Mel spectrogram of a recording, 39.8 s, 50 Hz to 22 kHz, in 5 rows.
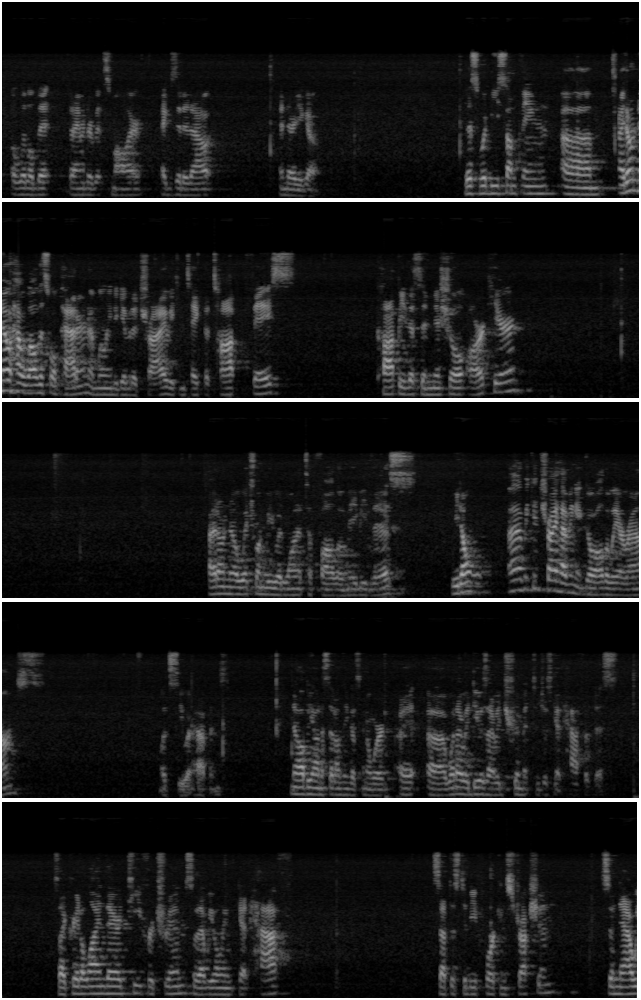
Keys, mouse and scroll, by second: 3.2 scroll up 1, 3.5 scroll, 5.0 alt+v, 5.3-5.6 scroll up 1, 5.6-8.4 middle drag, 8.4-9.8 scroll up 1, 9.8 click, 10.4 alt+s, 10.8 n, 11.9 click, 14.9 alt+v, 15.1-15.4 scroll up 1, 15.4 v, 15.6 middle click, 16.9-18.1 scroll down 1, 18.1 click, 18.8 Delete, 20.6 l, 22.6 Escape, 26.6-28.6 middle drag, 28.6 l, 29.5 click, 30.8 Escape, 31.8 t, 33.4 click, 33.5 click, 34.6 Escape, 35.2 click, 37.9-39.7 middle drag.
